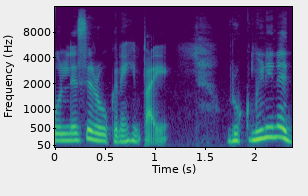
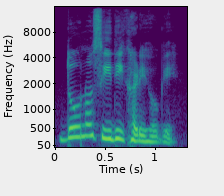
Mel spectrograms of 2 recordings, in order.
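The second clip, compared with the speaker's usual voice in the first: plain reading voice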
